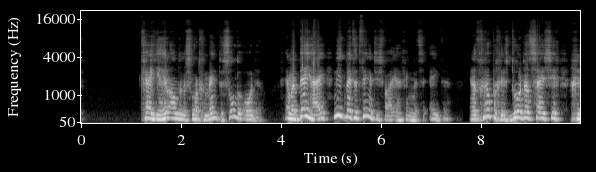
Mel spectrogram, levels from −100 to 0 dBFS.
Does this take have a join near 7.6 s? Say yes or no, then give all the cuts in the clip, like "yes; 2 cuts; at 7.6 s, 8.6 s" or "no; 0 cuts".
yes; 2 cuts; at 4.0 s, 7.6 s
